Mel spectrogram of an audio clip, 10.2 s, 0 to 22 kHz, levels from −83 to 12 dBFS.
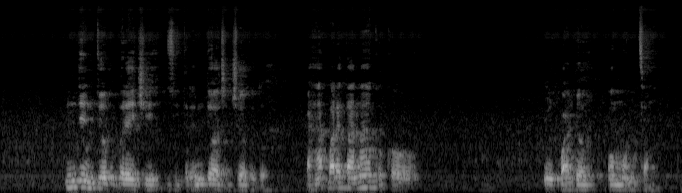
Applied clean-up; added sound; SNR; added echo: none; none; none; none.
